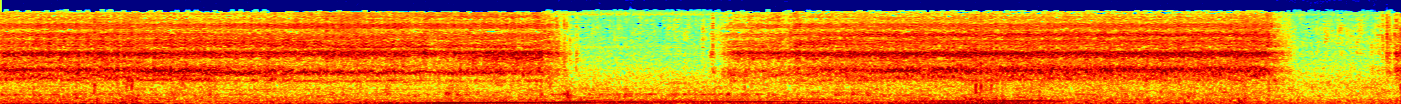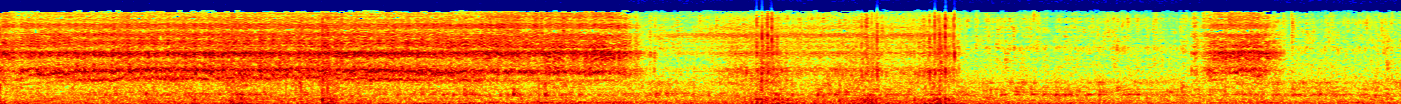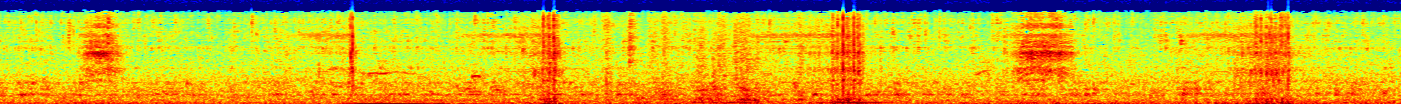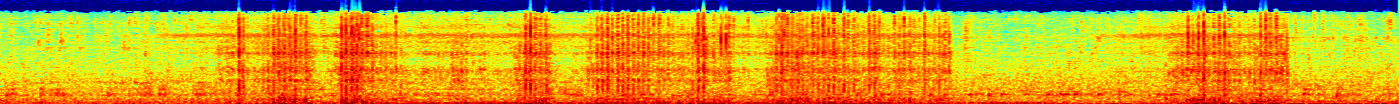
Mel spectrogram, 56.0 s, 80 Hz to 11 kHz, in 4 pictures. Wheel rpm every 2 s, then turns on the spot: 70, 70, 50, 20, 60, 70, 30, 60, 70, 70, 10, 20, 0, 10, 10, 0, 0, 10, 10, 10, 10, 0, 20, 20, 20, 10, 10, 10.
12-14 20-24 34-38 40-42 44-52 54-56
